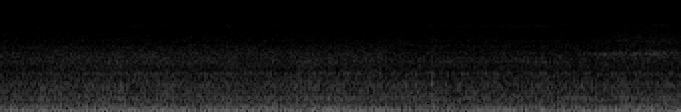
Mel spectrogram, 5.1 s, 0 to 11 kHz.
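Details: 2005 Honda Civic DX running after rod-knock repair with polished crankshaft: steady even low rumble, no knocking or ticking; engine sounds smooth and healthy.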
